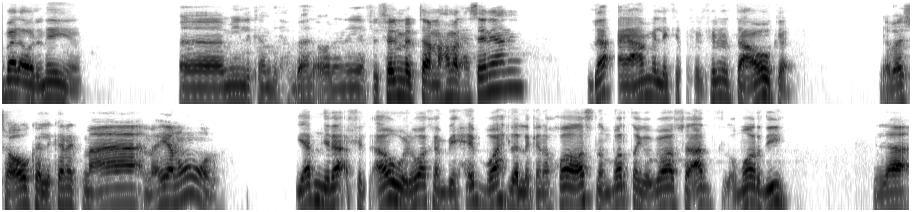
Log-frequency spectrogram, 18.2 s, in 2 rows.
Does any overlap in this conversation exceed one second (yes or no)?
no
